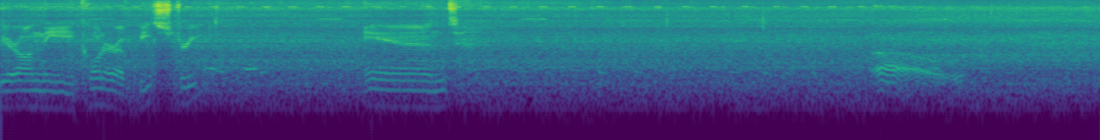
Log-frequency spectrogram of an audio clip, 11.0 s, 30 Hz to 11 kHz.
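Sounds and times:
fire engines running: 0.0 - 11.0.

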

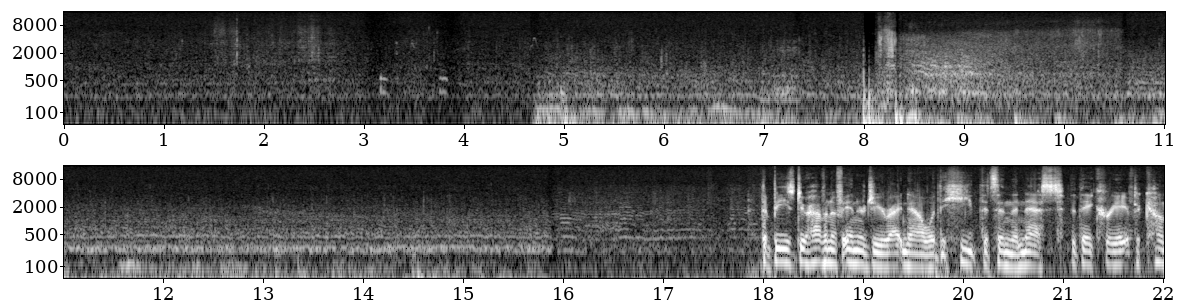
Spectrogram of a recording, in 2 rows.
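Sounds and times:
honeybee colony buzzing: 0.0 - 22.0.

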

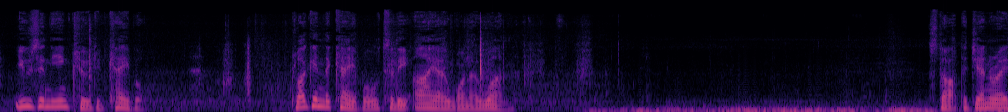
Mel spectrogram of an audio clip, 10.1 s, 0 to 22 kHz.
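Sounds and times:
faint rustle: 3.6 - 9.3
wind buffeting microphone: 5.9 - 10.0.

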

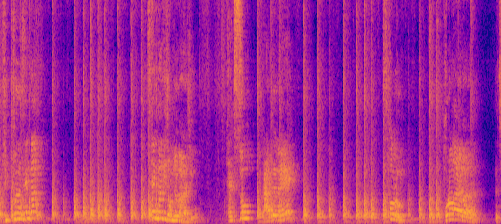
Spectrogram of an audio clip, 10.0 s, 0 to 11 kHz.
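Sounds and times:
chalk tapping on chalkboard: 0.0 - 9.7.

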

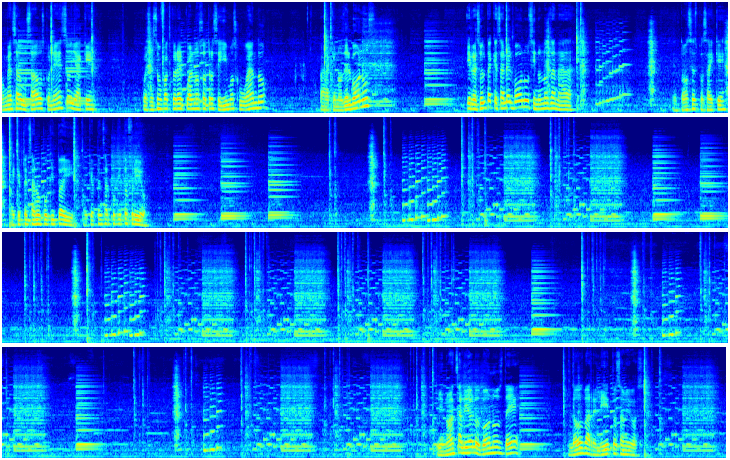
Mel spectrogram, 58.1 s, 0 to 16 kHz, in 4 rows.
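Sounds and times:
slot machine chimes and beeps: 0.0 - 2.0, 2.9 - 5.0, 6.4 - 9.5, 10.8 - 12.7, 14.8 - 20.8, 21.9 - 29.2, 30.5 - 40.3, 42.2 - 45.6, 47.4 - 58.0.

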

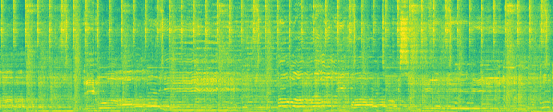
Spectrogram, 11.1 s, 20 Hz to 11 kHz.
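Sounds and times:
live band playing cha-cha: 0.0 - 11.0
man singing: 0.0 - 11.0.

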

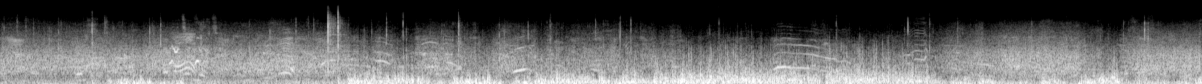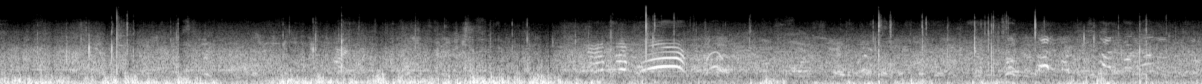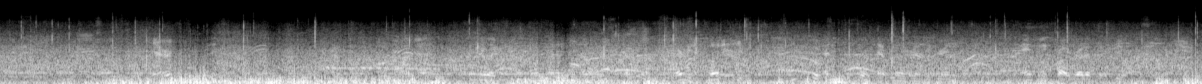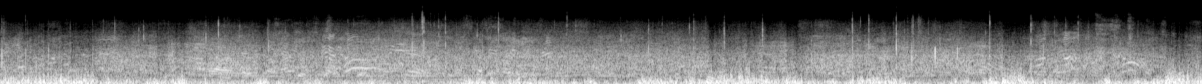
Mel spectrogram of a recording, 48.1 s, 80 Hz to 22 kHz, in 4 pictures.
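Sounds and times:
faint voices: 0.0 - 48.0
wind rumble on microphone: 0.0 - 48.0.

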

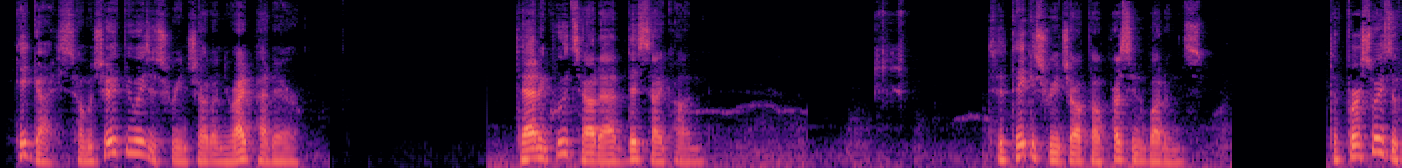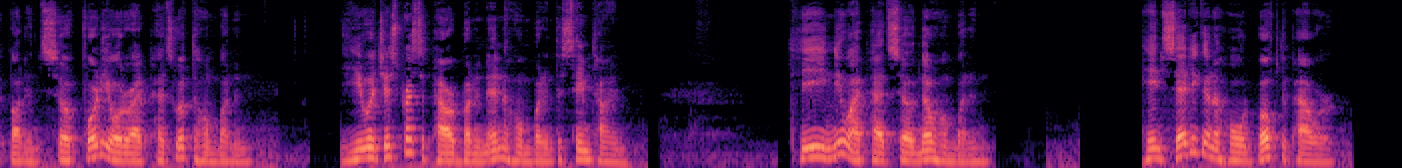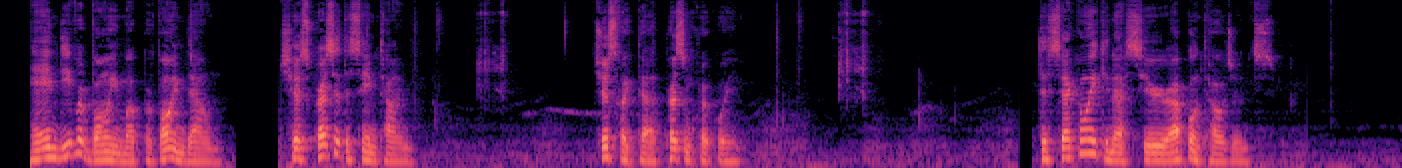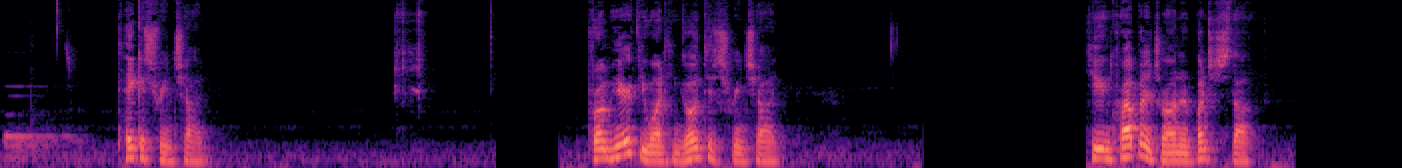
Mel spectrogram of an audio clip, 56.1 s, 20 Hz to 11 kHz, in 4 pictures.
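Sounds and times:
faint camera shutter sound: 8.7 - 9.2, 32.2 - 33.3, 35.8 - 36.9, 46.0 - 46.5
camera shutter click: 36.4 - 36.8.

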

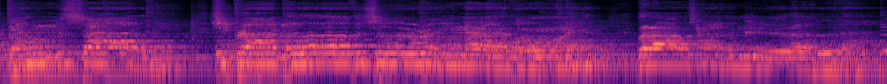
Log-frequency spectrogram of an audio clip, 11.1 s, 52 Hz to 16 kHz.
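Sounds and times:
man and woman singing: 0.0 - 11.0
mandolin: 0.0 - 11.0
strummed acoustic guitar: 0.0 - 11.0.

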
